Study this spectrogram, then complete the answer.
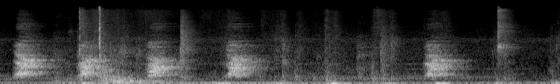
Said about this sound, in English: hang on one second, my dog is barking. One second, hold that thought, don't leave me.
